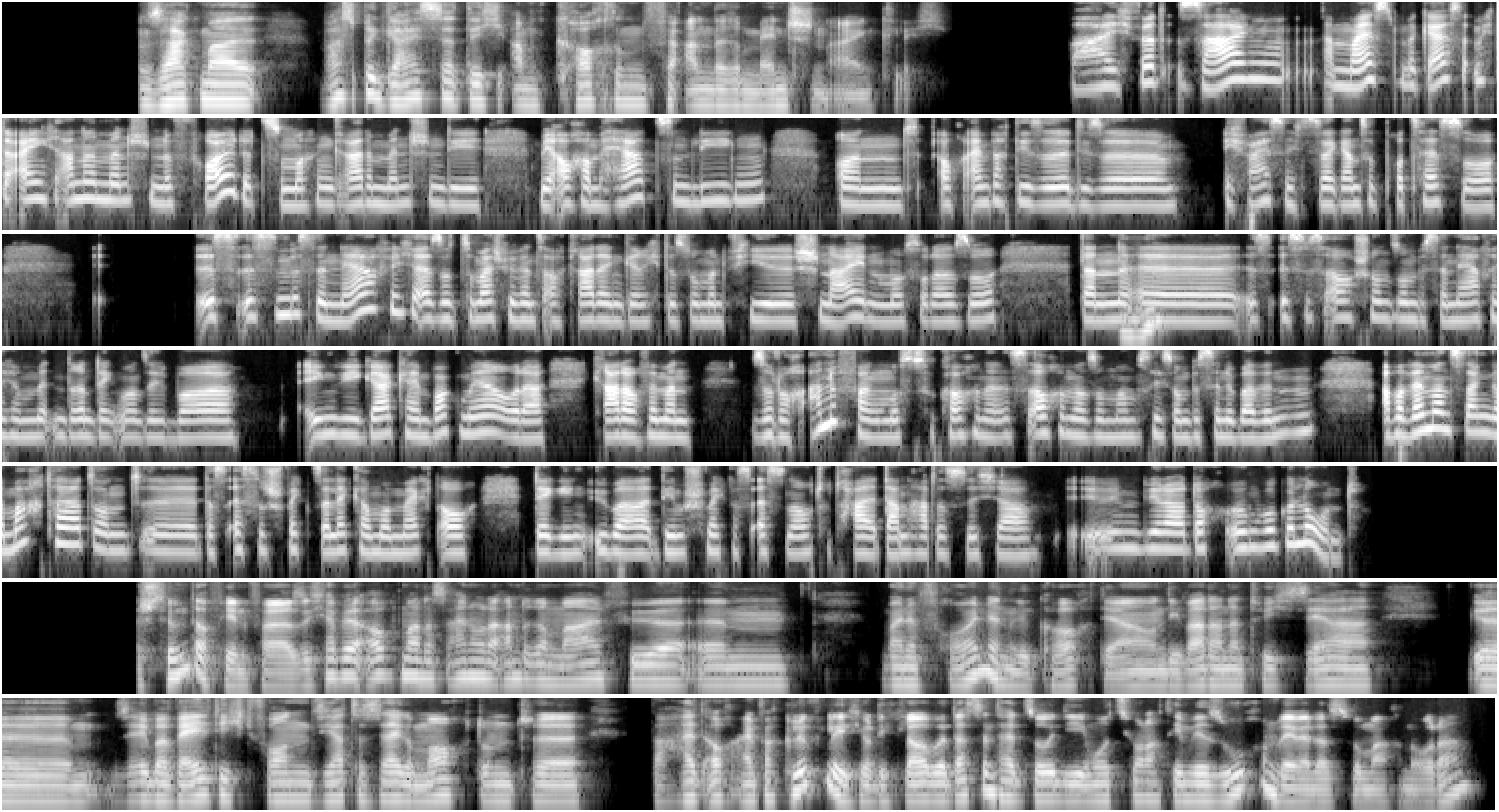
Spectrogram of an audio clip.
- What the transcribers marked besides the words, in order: stressed: "anfangen"
- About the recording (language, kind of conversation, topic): German, podcast, Was begeistert dich am Kochen für andere Menschen?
